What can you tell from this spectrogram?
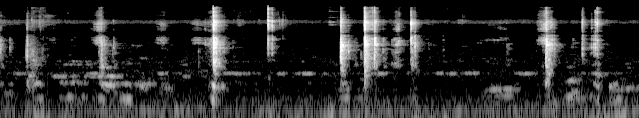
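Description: Irregular sharp clicks and light knocks of a hand screwdriver and plastic frame parts being handled as a screw is set into a baby swing's plastic joint to be tightened, the sharpest click about two seconds in.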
